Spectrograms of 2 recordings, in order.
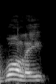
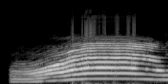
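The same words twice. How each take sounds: First: It is said in his normal voice. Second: It is said in a put-on WALL-E voice.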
